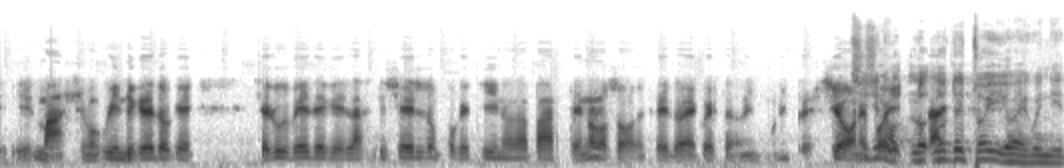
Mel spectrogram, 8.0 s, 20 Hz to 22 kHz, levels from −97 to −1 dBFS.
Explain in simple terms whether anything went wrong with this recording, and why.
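Nothing went wrong technically here: the signal comes through steady and intact, with no interruptions, distortion or glitches at any point.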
